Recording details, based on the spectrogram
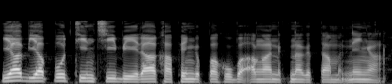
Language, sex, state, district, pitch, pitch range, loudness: Garo, male, Meghalaya, West Garo Hills, 125 Hz, 115-145 Hz, -18 LUFS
